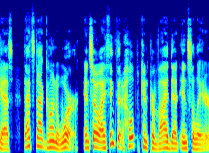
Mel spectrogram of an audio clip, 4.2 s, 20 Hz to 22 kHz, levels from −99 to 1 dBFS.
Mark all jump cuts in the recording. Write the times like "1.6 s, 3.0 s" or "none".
1.5 s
